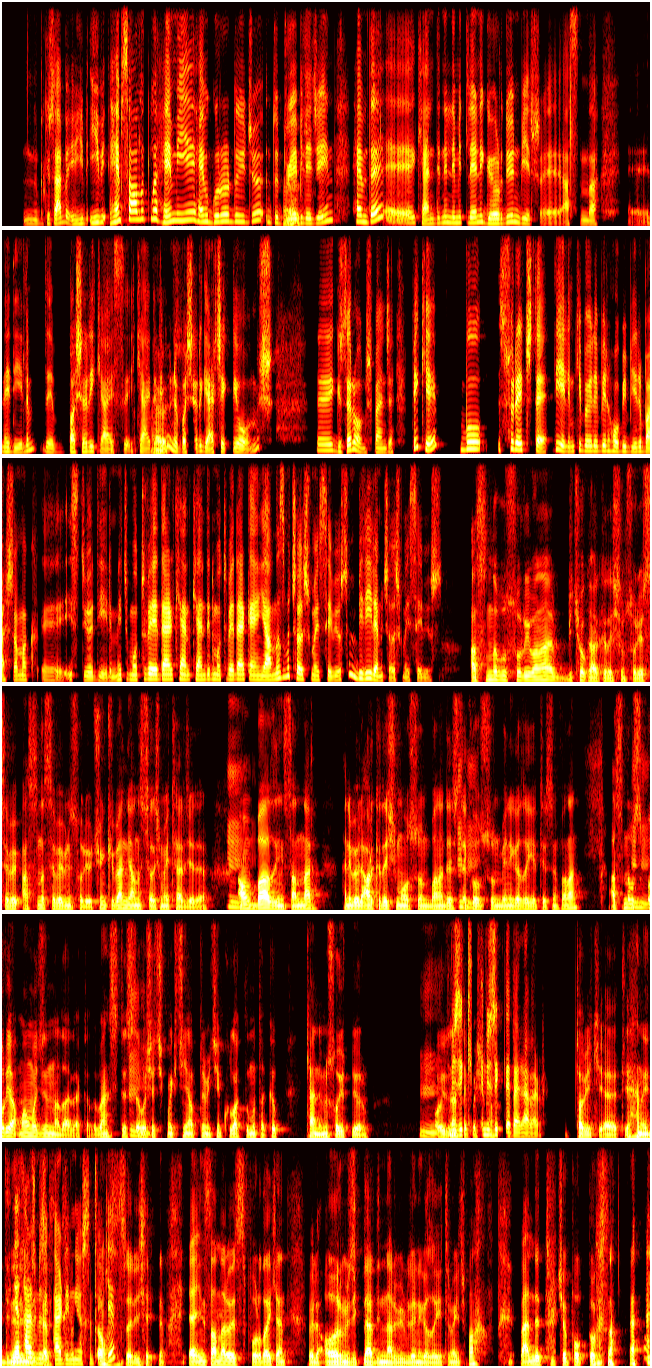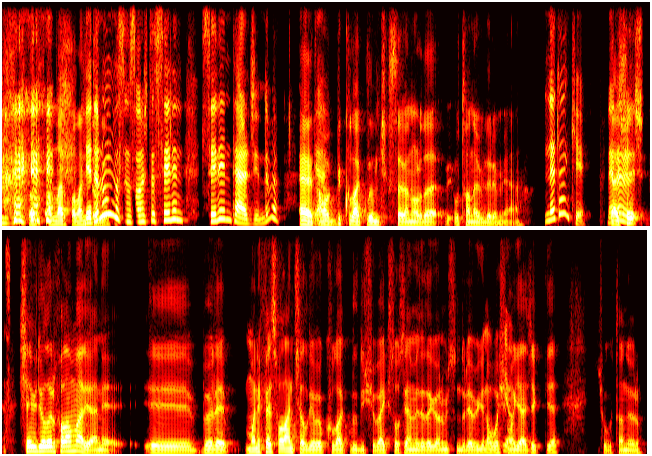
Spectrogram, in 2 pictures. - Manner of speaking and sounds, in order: tapping; other background noise; laughing while speaking: "tam onu söyleyecektim"; laughing while speaking: "falan"; chuckle
- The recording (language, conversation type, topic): Turkish, podcast, Seni en çok motive eden hobi nedir ve neden?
